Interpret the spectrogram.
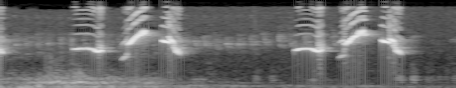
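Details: Oriental magpie-robin song in 'full isian' style, sung to prompt other birds to answer. A steady whistle, a rising sweep and a falling note form a phrase that is heard twice.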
